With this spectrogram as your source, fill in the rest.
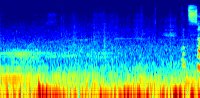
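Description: Paper rustles close by.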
